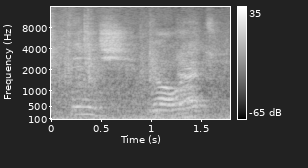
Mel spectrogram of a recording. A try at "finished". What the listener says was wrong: Not, no ed sound. Finished. Not finish it.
